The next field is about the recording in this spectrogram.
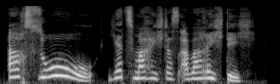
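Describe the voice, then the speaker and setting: A woman's voice: on the high side, big pitch swings, slow, warm tone, husky, no room sound, clean studio sound, voice pushed up, heavily acted. A woman voicing a curious, eager, easily delighted little girl in a children's story.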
